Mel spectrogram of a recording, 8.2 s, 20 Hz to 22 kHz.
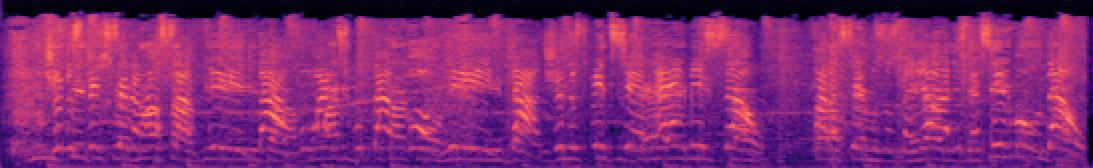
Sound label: Junior Speedsters Chant, Brazilian Portuguese; Season 1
